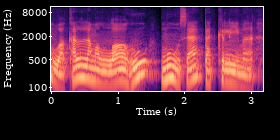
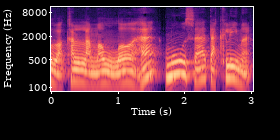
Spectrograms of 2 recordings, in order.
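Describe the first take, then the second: First: The word for God ends with a 'u' vowel. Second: The word for God ends with an 'a' vowel. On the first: God is the one who spoke to Moses. The speaker calls it right. "suatu ayat yang bunyinya" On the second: Moses is the one who spoke to God. The speaker calls it wrong. "hanya satu harokat yang berbeda, namun maknanya berlawanan"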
